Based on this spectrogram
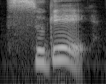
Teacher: Also gerade in Tokio und Umgebung passiert das sehr oft, dass das i ins e umgewandelt wird.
